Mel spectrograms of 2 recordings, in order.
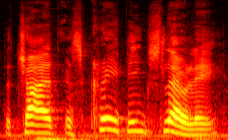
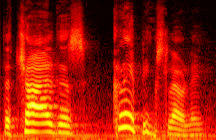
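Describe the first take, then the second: First: Creeping and SLOWLY each stressed as separate ideas; slow, deliberate, SLOWLY kept prominent after creeping. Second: One unit led by CREEPING; stress on CREEPING. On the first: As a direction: give "slowly" its own weight. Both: Shown as a demonstration. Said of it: "But notice the intonation".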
